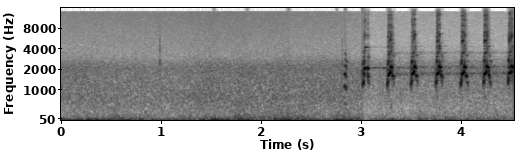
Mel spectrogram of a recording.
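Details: White-tailed eagle on 30 March 2019 at 14:43 in a changeover on its favourite tree; steady low noise, then seven quick, shrill yelps in a short series at the end.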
